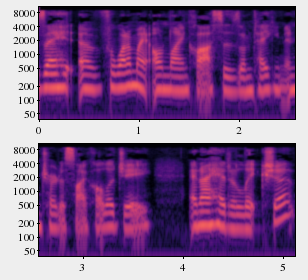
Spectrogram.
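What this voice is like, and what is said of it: New Zealand accent. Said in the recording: “What's your accent? ... I'm from New Zealand.”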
